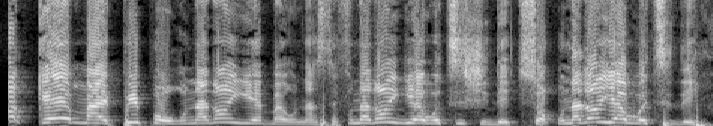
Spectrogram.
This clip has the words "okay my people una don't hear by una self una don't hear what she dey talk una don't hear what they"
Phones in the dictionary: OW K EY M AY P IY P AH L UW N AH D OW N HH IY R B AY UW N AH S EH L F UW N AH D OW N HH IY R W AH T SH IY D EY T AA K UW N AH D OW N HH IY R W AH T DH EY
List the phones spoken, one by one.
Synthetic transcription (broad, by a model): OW K EY M AY P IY P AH W UW N AH D OW N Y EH B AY UW N AH S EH F UW N AH D OW N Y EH W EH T SH IY D EY T AA K UW N AH D OW N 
